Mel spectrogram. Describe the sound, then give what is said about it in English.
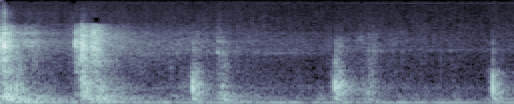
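An unlocked door leading down to a cellar is unlatched and swung open, giving a handful of sharp clunks and knocks spaced irregularly, fairly loud against a quiet background, with no voices. “You see, it's unlocked, as he left it.”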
